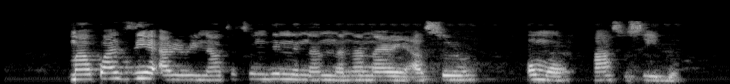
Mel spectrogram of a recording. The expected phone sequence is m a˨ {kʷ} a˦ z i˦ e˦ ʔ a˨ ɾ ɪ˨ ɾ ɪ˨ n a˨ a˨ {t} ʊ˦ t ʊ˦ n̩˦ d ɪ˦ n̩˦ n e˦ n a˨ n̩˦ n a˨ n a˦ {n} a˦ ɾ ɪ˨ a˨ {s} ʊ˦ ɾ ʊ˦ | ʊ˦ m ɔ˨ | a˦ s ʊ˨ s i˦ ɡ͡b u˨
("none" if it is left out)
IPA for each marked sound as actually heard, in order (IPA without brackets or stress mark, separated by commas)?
kʷ, t, n, s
